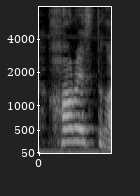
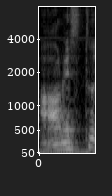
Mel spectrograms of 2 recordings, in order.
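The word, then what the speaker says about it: honest: 그래서 아니스트 같은 경우도 하네스트가 아니라 아네스트 이런 식으로 발음을 하는 것 같습니다.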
